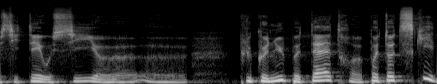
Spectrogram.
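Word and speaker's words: Potocki: aussi plus connu peut-être pototski dont je vous ai parlé au Potoki si on le prononce à la française l'auteur du manuscrit trouvé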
